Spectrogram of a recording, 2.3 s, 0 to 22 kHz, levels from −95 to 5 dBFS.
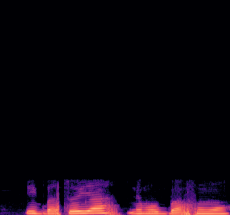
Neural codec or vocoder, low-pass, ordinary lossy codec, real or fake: none; 3.6 kHz; none; real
